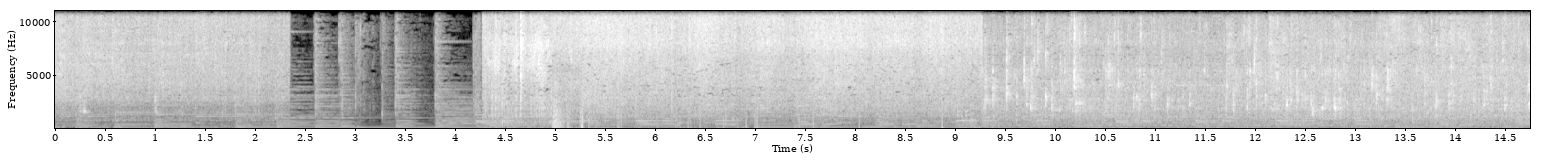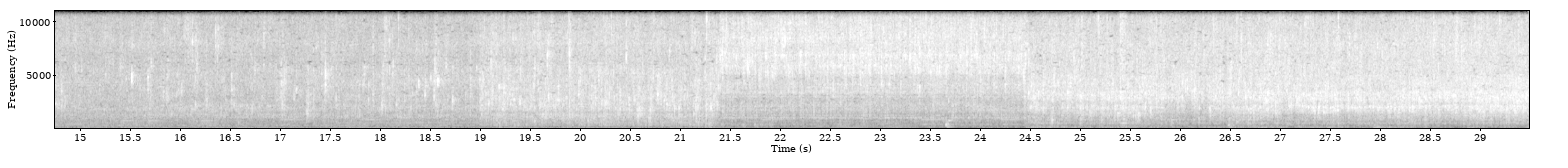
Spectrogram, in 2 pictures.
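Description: Food sizzling in hot oil in a nonstick wok: strips of bell pepper stir-fried with a spatula, then pieces of marinated chicken frying in bubbling oil. The sizzle gets louder about four seconds in and again near the end, with light background music underneath.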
